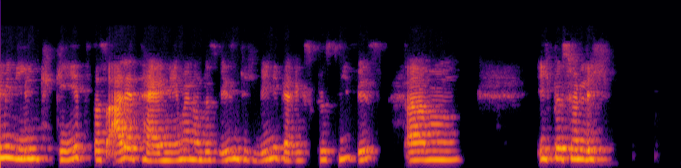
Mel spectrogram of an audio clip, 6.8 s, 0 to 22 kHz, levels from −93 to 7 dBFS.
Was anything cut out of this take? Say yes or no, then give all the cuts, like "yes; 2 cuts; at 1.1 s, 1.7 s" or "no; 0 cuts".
yes; 1 cut; at 4.0 s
